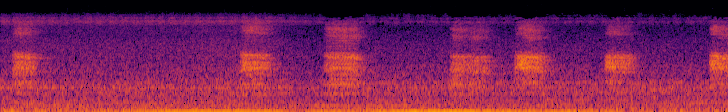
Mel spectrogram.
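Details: Resident fish crow family behind a backyard, parents feeding a fledgling; about eight short, nasal, uh-like calls at irregular intervals of roughly half a second to a second, over a continuous low-pitched hum.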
